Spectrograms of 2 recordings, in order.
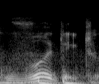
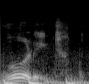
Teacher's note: verdict the middle R silent verdict it's an opinion decision made after judging the facts it's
